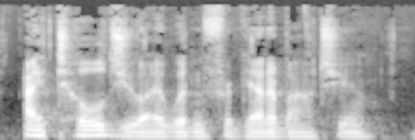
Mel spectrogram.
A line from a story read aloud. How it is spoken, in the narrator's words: Lorraine says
